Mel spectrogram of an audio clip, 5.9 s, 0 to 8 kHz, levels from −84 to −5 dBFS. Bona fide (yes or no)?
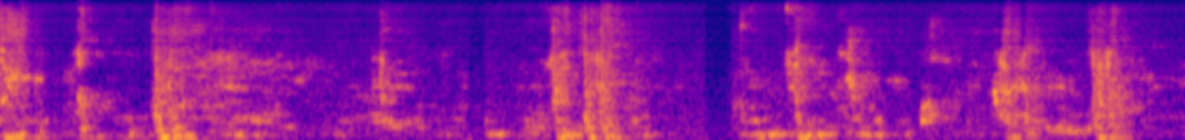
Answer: no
